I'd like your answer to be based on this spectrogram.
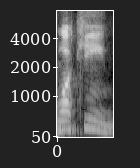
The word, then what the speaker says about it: Joaquin: Joaquin, that's right.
